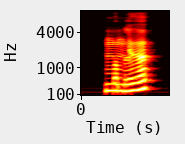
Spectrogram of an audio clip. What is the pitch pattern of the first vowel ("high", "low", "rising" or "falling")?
low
